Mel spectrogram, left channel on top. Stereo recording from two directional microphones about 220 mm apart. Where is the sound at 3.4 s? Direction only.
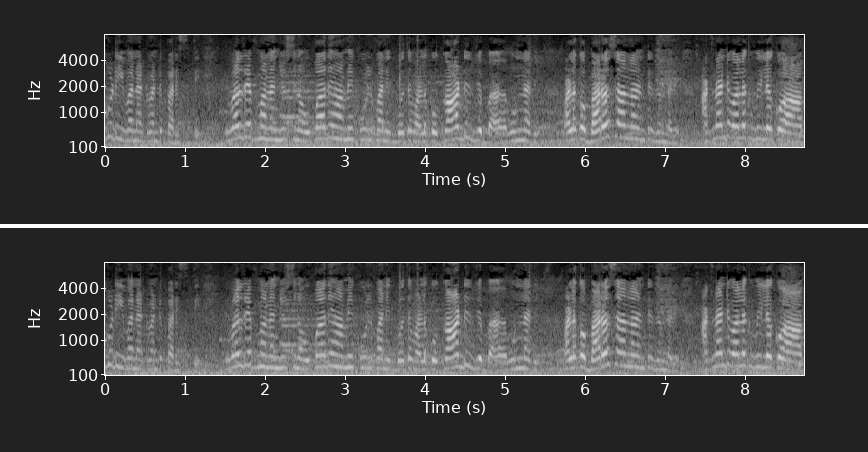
Centre (ahead or behind).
